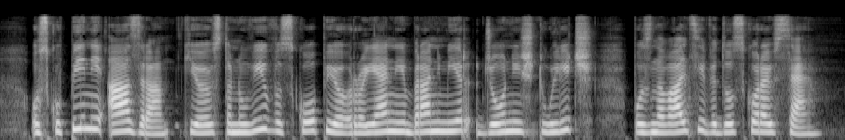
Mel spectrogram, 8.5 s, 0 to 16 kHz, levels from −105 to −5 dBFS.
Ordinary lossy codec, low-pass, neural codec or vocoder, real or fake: MP3, 96 kbps; 9.9 kHz; none; real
